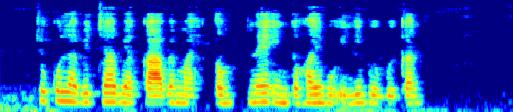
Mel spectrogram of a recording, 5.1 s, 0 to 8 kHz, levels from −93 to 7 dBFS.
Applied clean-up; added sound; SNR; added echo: classical method Wiener filter.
